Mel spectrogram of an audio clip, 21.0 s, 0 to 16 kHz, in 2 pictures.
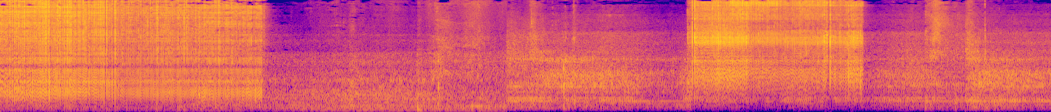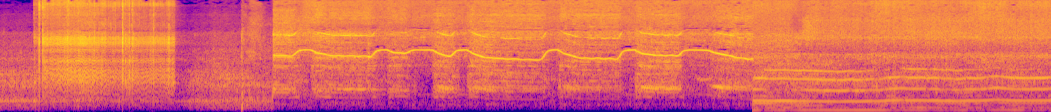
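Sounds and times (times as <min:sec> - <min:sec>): welding crackle: 0:00.0 - 0:02.7, 0:06.9 - 0:08.7, 0:10.9 - 0:12.3, 0:13.3 - 0:21.0
air-powered sander hum: 0:13.2 - 0:21.0
pneumatic tool whine: 0:13.2 - 0:21.0.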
